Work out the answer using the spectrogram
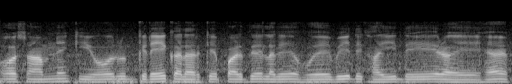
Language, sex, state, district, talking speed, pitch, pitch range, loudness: Hindi, male, Uttar Pradesh, Lalitpur, 175 wpm, 120 Hz, 115-125 Hz, -18 LUFS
